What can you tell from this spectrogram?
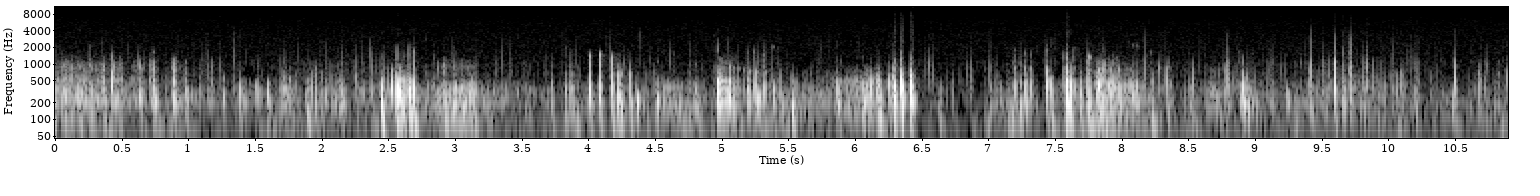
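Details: Irregular low belly gurgles and rumbles, some bubbling, some drawn-out, recorded at 1:30 am after waking, six hours after overeating udon at 19:30; owner suspects gluten; borborygmi.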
